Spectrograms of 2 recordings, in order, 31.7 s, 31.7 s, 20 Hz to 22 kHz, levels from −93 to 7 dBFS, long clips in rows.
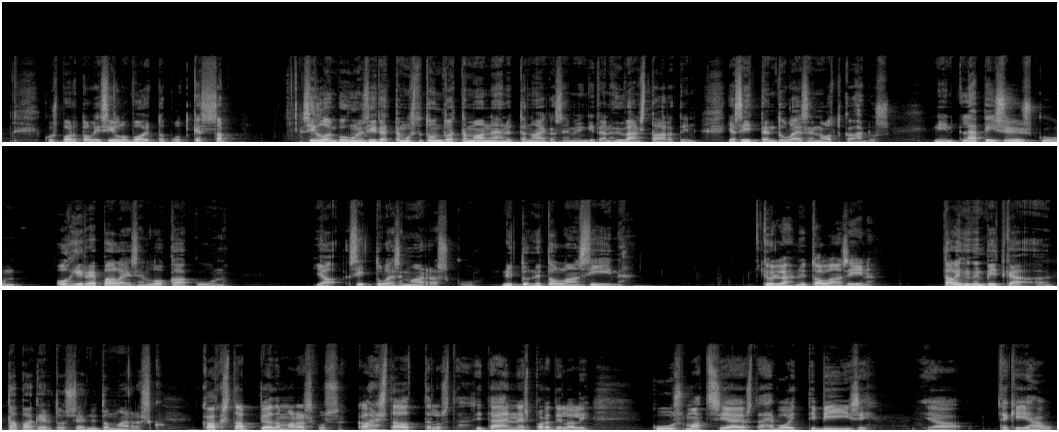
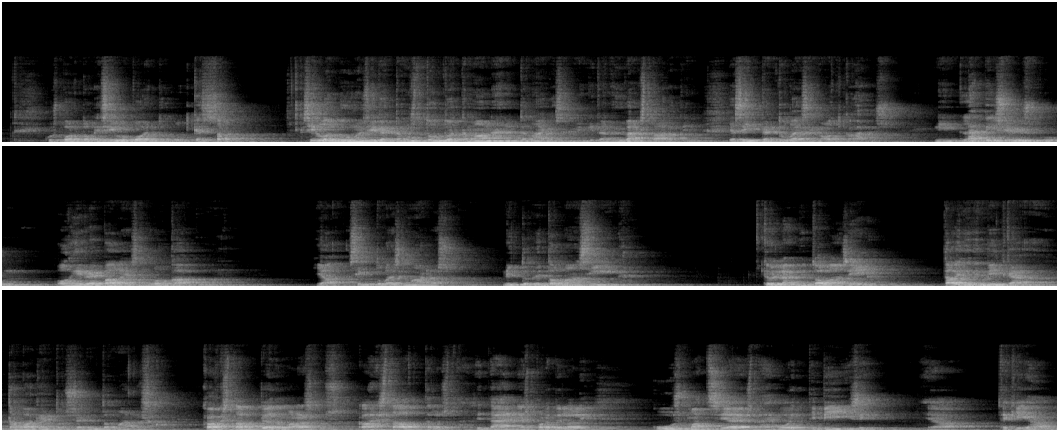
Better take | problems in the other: first | off-mic speech; somewhat distant // room echo; noticeable; dies away in 1 s

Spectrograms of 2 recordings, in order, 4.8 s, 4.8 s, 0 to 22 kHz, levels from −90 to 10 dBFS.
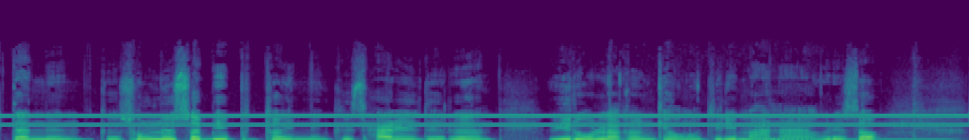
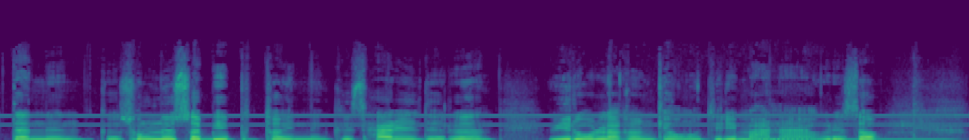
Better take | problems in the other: second | high-pitched whine; loud; throughout; 4 kHz, 10 dB below the speech; faint in the second

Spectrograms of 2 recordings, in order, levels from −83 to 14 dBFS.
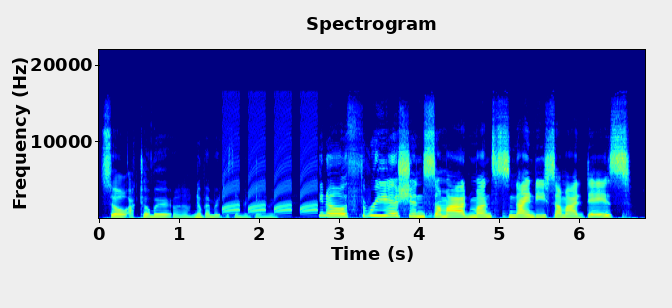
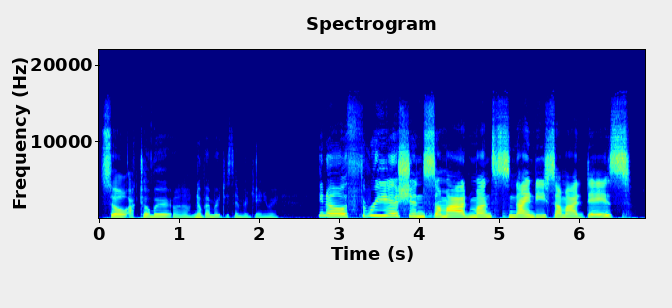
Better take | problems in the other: second | alarm; faint; from 1.5 to 2.5 s; peak 15 dB below the speech

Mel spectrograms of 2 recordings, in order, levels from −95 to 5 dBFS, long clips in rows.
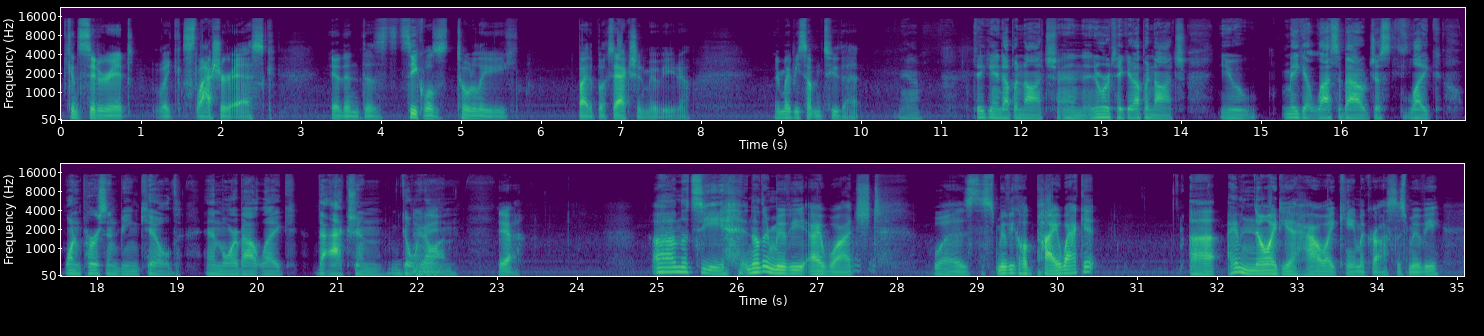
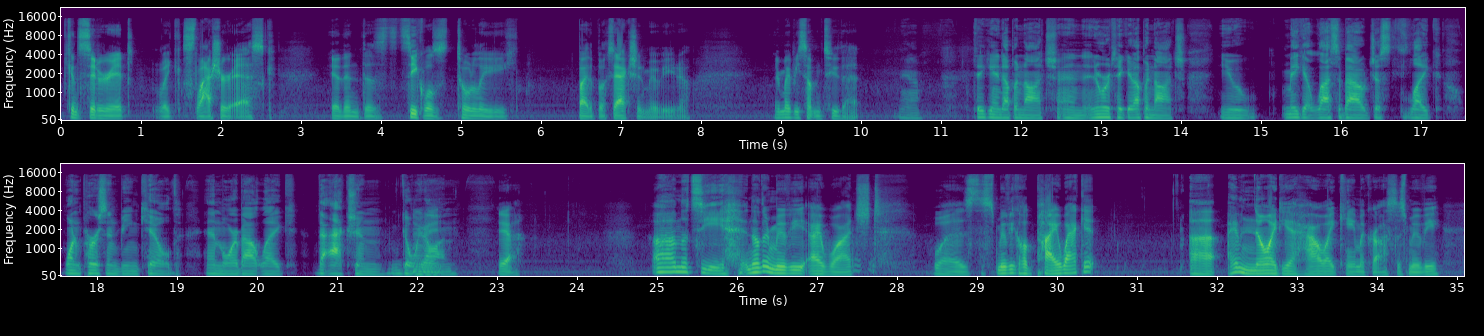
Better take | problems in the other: neither | none

